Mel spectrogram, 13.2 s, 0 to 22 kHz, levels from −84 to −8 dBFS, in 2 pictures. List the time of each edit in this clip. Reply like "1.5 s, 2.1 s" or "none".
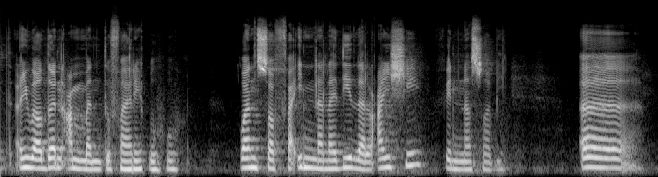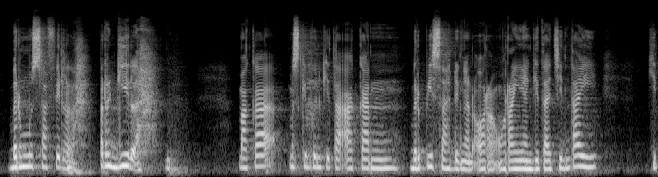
none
